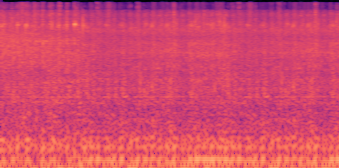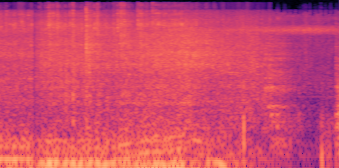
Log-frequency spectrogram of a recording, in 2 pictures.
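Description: Small block Chevy Nova engine idling with a choppy, lumpy tune, a loud, close, low rumble that lopes unevenly for several seconds before fading near the end.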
